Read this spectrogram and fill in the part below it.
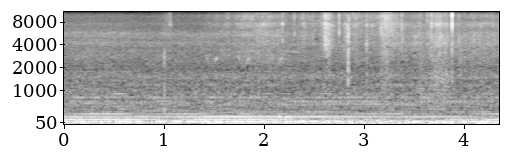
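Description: An opossum rustles through grass.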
